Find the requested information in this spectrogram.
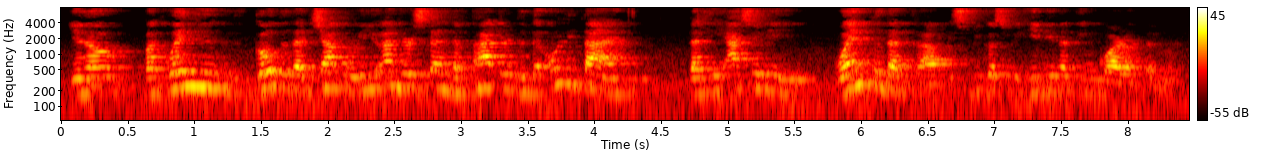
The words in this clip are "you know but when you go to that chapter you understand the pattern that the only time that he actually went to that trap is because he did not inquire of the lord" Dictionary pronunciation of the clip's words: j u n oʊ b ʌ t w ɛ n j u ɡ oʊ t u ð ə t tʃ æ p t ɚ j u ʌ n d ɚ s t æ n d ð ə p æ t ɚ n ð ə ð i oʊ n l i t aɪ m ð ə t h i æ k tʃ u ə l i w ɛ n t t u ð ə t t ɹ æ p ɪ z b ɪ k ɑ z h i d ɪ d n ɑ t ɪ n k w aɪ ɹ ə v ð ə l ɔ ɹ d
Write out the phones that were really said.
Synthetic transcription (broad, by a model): j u n oʊ b ʌ t w ɛ n j u ɡ oʊ t u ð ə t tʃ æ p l j u ʌ n d ɚ s t æ n d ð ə p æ t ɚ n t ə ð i oʊ n l i t aɪ m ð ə t h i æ k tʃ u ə l i w ɛ n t t u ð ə t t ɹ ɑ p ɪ s b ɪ k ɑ s h i d ɪ d n ɑ t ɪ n k w aɪ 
